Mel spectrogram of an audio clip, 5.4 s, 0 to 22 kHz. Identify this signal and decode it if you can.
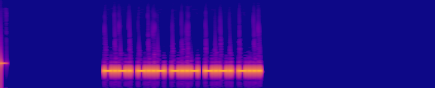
Morse code, heard as a keyed tone, about 42 wpm, 700 Hz. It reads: CXXCB
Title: Code Groups - 5 Letters - 40wpm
